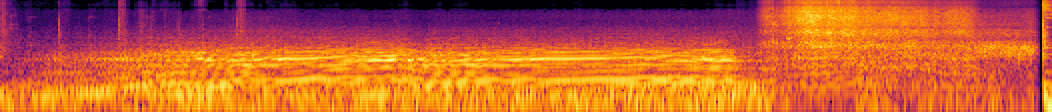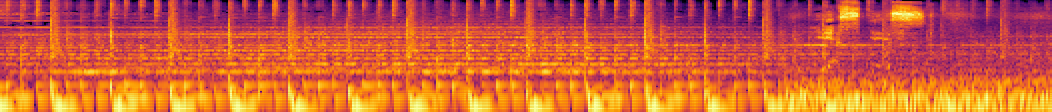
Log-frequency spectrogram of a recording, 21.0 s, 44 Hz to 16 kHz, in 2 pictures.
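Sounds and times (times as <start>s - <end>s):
car engine accelerating hard: 0.0s - 10.4s.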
